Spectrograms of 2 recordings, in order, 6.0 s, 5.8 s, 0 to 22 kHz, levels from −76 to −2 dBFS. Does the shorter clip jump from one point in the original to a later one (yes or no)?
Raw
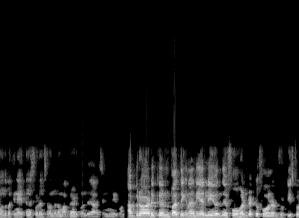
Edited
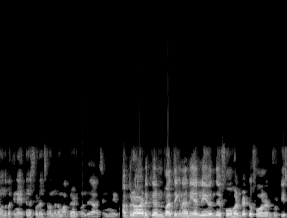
yes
